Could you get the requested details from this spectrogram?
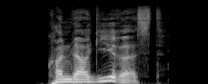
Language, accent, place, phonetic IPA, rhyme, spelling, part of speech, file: German, Germany, Berlin, [kɔnvɛʁˈɡiːʁəst], -iːʁəst, konvergierest, verb, De-konvergierest.ogg
- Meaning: second-person singular subjunctive I of konvergieren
